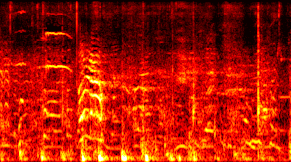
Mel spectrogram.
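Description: Voices of people talking, with a few scattered low thumps.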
